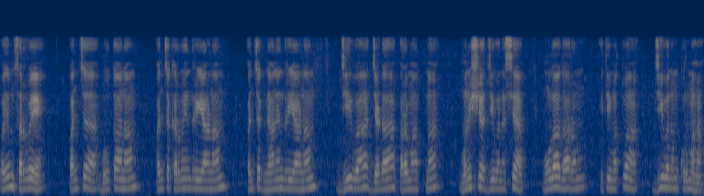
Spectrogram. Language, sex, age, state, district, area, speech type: Sanskrit, male, 60+, Karnataka, Bellary, urban, spontaneous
